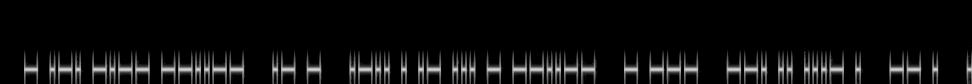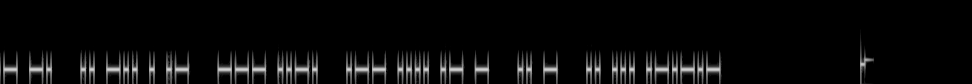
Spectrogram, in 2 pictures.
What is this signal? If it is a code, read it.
Morse code, heard as a keyed tone, about 28 wpm, 700 Hz. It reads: TRY, AT LEAST, TO GIVE ME AN IDEA OF WHAT IT IS.
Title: Sentences from Top 700 Words 28wpm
